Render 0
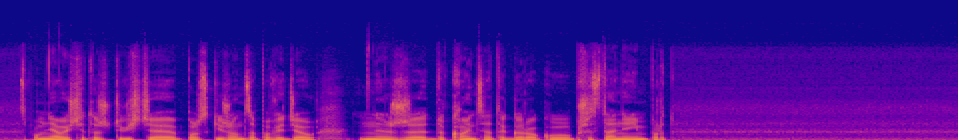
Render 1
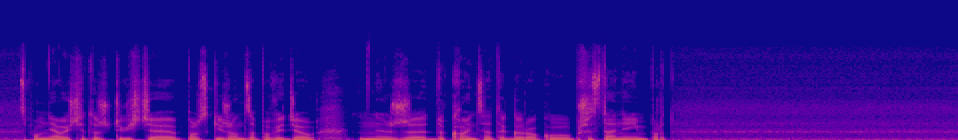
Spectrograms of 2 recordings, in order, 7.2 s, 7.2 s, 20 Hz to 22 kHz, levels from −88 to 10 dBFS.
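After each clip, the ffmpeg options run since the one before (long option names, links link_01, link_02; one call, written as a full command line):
ffmpeg -i in.wav -af "acompressor=threshold=-27dB:ratio=2.5,volume=-8dB" out.wav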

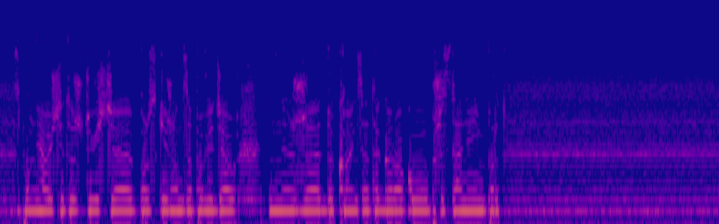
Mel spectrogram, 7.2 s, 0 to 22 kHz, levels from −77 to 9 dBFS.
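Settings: ffmpeg -i in.wav -filter_complex "[0:a]afftfilt=real='hypot(re,im)*cos(PI*b)':imag='0':win_size=1024:overlap=0.75,asoftclip=type=tanh:threshold=-36dB,acrossover=split=5200[link_01][link_02];[link_02]acompressor=threshold=-59dB:ratio=4:attack=1:release=60[link_03];[link_01][link_03]amix=inputs=2:normalize=0,volume=6dB" out.wav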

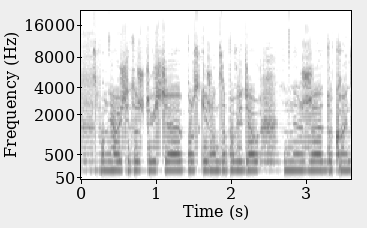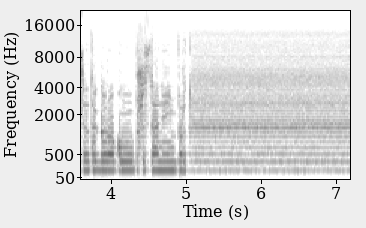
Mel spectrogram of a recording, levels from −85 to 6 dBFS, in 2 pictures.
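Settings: ffmpeg -i in.wav -af "highpass=430,volume=7.5dB" out.wav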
